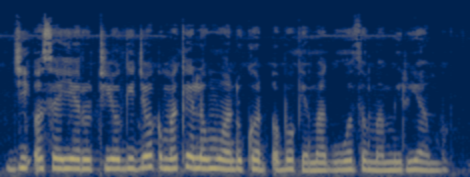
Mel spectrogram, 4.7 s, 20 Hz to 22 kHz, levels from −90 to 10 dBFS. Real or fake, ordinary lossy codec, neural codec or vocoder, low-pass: fake; MP3, 64 kbps; vocoder, 44.1 kHz, 128 mel bands every 256 samples, BigVGAN v2; 19.8 kHz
